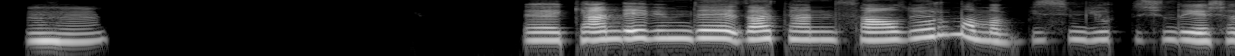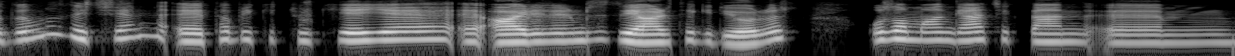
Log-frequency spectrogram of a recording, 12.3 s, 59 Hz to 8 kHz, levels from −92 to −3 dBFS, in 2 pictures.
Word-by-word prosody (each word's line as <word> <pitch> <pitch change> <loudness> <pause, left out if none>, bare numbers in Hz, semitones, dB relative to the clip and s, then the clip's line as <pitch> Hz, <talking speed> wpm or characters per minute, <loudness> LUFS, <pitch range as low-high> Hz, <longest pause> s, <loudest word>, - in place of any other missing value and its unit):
Hı 225 - -5
hı. 215 +1 -3 2.1
Eee, 235 0 0
kendi 245 +3 +4
evimde 275 -1 +3
zaten 255 -1 +2
sağlıyorum 245 +9 +1
ama 220 -7 -3
biz 230 0 -18
şimdi 250 -2 -12
yurt 250 0 -13
dışında 245 +1 -10
yaşadığımız 235 - -4
için, 275 +5 -6
eee, 210 0 0
tabii 250 +3 -10
ki 245 - -24
Türkiye'ye, 235 +3 0
eee, 210 0 -4
ailelerimizi 210 +4 +3
ziyarete 200 -2 +3
gidiyoruz. 205 +3 -2 0.4
O 240 - -4
zaman 240 -2 -1
gerçekten, 230 -3 -3
emm 190 0 -10
235 Hz, 125 wpm, -23 LUFS, 215-255 Hz, 2.1 s, kendi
